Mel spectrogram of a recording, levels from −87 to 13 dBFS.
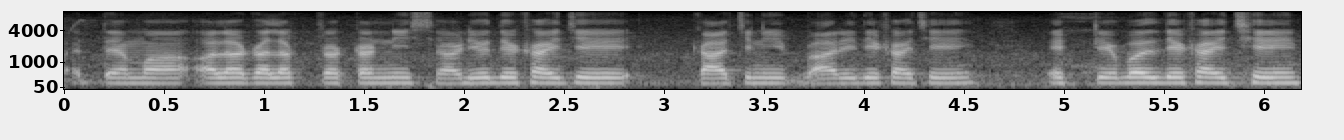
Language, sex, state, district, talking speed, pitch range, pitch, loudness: Gujarati, male, Gujarat, Gandhinagar, 145 wpm, 160-165 Hz, 165 Hz, -16 LUFS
